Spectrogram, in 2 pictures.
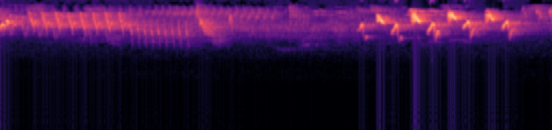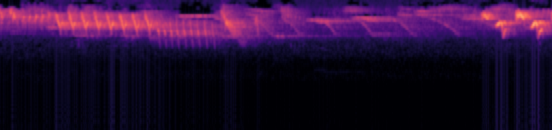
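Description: Several songbirds singing together: rapid trills, repeated chirps and short falling notes that swell and fade in overlapping phrases.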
